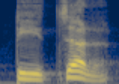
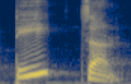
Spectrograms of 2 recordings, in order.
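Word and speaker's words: teacher: যেমন টিই এটি next C এইচই আর এর জন্য চার তাহলে কি হল টিচার আমরা যদি ওয়ার্ড প্যাটারন মনে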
